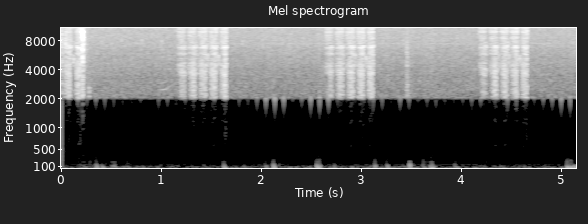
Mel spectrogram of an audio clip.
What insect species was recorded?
Platycleis albopunctata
